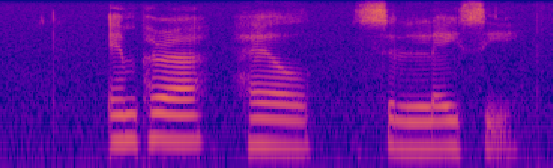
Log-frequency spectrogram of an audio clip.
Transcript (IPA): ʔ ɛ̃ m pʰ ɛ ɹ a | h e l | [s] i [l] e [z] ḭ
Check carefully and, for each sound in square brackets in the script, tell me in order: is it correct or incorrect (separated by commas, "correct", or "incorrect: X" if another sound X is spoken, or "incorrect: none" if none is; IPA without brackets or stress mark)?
correct, correct, incorrect: s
